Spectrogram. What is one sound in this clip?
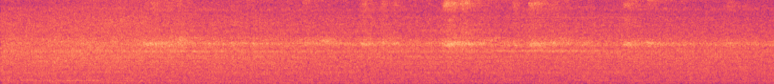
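Train wheels squeal faintly on the rails.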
